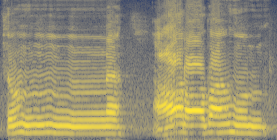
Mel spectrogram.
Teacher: را کو اور ضاد کو دونوں کو موٹا کریں گے، عین کو حلق سے نکالیں گے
